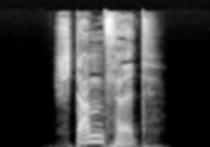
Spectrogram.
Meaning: second-person plural subjunctive I of stampfen
- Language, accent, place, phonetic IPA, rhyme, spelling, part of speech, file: German, Germany, Berlin, [ˈʃtamp͡fət], -amp͡fət, stampfet, verb, De-stampfet.ogg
